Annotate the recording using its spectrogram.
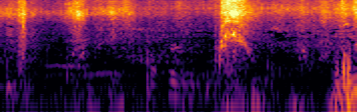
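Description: Brief wordless voice sounds, two short vocal utterances about a second apart.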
